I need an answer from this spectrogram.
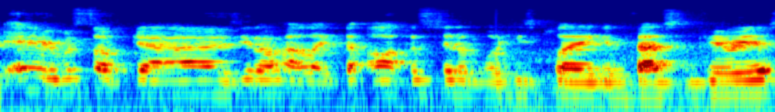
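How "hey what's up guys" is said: put-on upbeat voice, slower pace. Imagining an actor greeting people in real life, imitating Vin Diesel, lighthearted. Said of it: "he's like totally lighthearted".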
